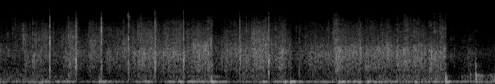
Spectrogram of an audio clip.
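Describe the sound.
Audience applause welcomes two speakers at a coal mining technical session, a moderate patter of clapping with individual sharp claps standing out over a low steady hum.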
